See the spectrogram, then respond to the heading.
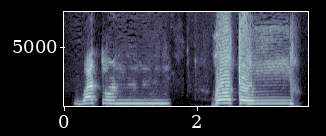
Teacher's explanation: you have to prolong that nasal sound for a bit longer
